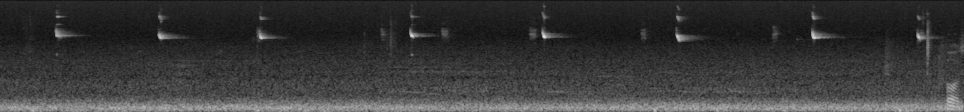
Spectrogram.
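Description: bird, towhee chip calls

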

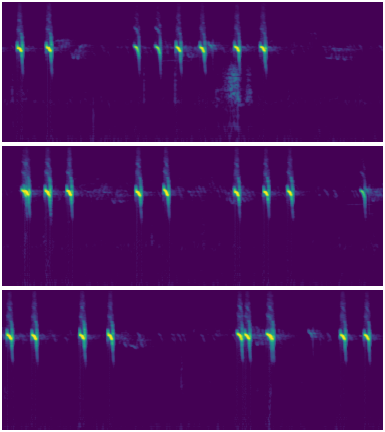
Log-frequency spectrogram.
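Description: bird, two wild birds calling

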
